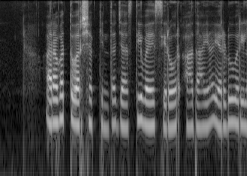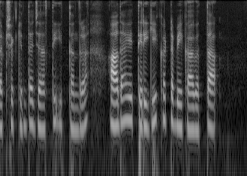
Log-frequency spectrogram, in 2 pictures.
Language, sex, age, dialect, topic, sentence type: Kannada, female, 41-45, Dharwad Kannada, banking, statement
